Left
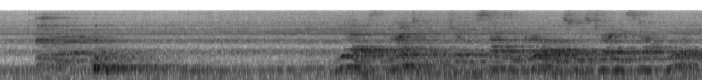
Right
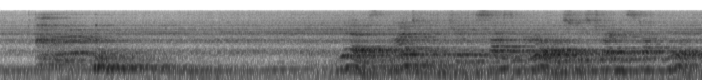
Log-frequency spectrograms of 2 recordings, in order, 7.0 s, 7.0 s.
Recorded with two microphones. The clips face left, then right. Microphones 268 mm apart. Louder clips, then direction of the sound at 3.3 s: Left 1 dB; 15° left (ahead or behind).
